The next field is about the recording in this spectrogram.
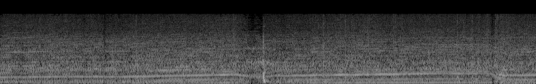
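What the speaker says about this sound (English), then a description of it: "Sounds like a V12 McLaren." Screaming V12 engine of a McLaren Formula 1 car holding a steady high-pitched howl, dipping briefly at two gear shifts before climbing again, loud and continuous with no voices.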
